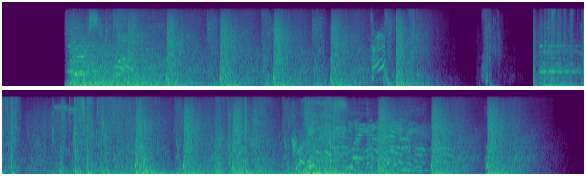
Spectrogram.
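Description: Video game spell blasts and hits crackle and crash in a rapid fight.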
